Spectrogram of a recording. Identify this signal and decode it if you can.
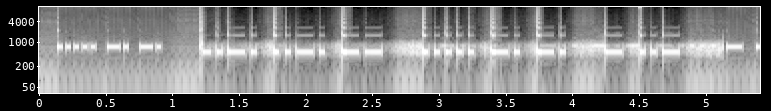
Morse code, heard as a keyed tone, about 27 wpm, 530 Hz. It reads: FFM 5NN TU
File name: tu2t / I1HJT 10m 28 ott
